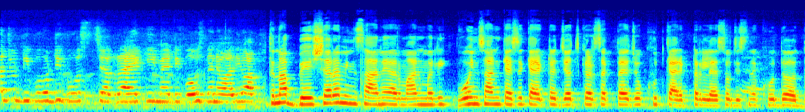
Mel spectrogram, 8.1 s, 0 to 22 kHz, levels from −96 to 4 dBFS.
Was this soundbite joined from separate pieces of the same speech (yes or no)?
yes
